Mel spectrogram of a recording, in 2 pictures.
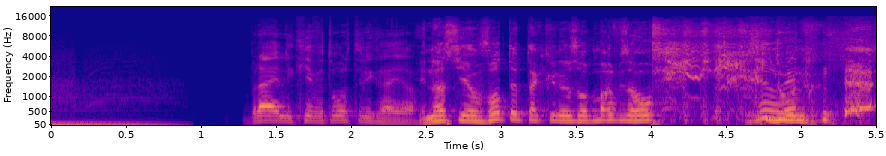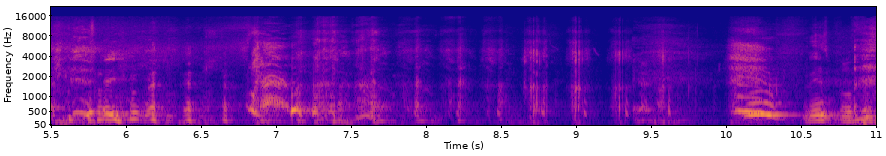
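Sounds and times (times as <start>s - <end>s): laughter: 4.0s - 11.0s
man coughing: 6.8s - 7.8s.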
